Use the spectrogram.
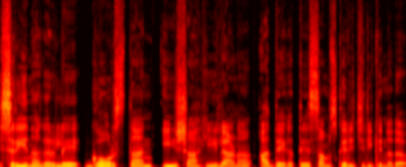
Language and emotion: Malayalam, neutral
